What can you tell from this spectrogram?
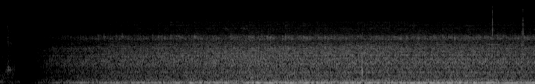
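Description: Steady low rumble of a running engine. It starts after a brief break, builds over about two seconds, then holds level.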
